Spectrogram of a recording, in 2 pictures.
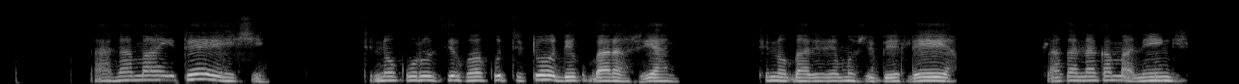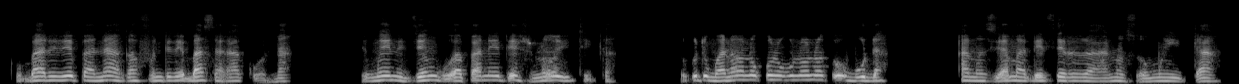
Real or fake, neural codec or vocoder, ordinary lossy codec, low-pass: fake; vocoder, 44.1 kHz, 128 mel bands, Pupu-Vocoder; Opus, 32 kbps; 10.8 kHz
